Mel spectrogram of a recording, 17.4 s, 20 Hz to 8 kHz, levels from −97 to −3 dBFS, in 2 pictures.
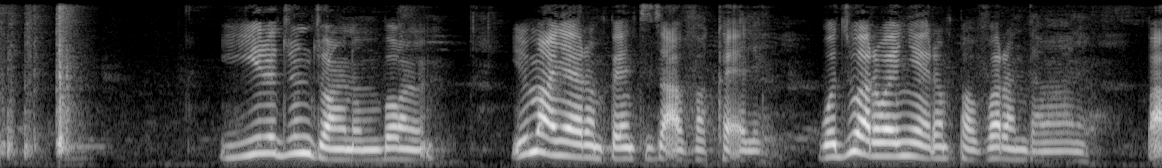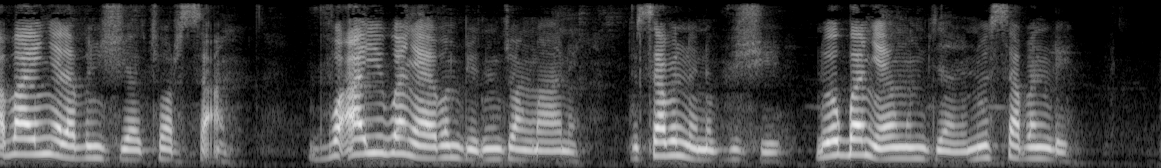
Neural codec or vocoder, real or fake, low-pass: none; real; 7.2 kHz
